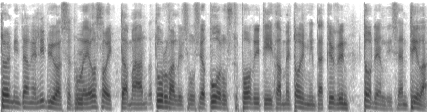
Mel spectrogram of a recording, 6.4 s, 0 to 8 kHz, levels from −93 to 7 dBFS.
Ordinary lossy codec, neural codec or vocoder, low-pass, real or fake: none; codec, 16 kHz in and 24 kHz out, 1.1 kbps, FireRedTTS-2 codec; 7.2 kHz; fake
